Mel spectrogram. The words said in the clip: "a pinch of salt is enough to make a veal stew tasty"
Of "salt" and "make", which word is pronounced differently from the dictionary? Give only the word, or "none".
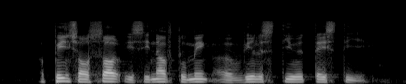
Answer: none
